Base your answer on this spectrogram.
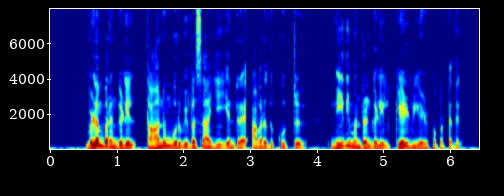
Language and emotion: Tamil, neutral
